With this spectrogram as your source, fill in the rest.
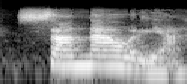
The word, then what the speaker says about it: zanahoria: But I want you to see an H can be like right plain in the middle of the word. And that really causes us problems pronouncing because it makes like lots of vowels and what do I slide together?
